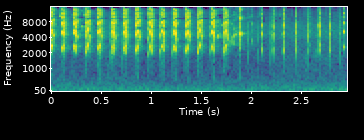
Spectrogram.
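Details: Salatiga lovebird with 8400 points, konslet style: very fast, clean series of high clipped chirps, about four per second, loud and rhythmic throughout.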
